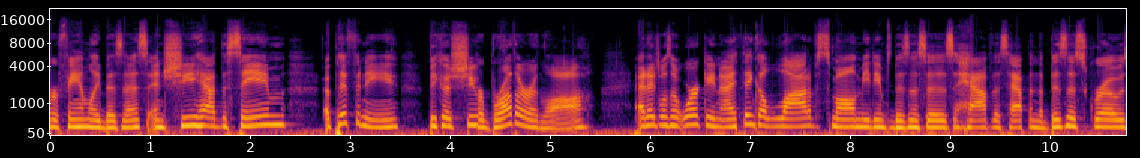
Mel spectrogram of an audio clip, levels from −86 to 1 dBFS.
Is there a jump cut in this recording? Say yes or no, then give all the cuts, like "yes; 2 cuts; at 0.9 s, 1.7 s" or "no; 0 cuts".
yes; 3 cuts; at 4.2 s, 6.1 s, 8.4 s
